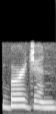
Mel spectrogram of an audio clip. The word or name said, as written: bourgeon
